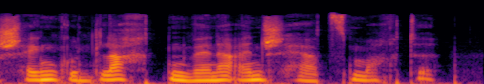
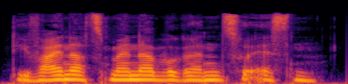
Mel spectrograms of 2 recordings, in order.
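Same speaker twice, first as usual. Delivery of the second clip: usual speaking voice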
